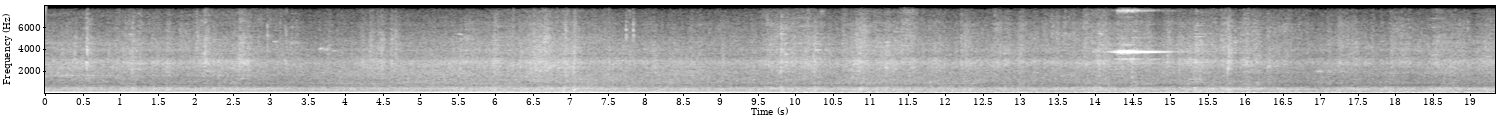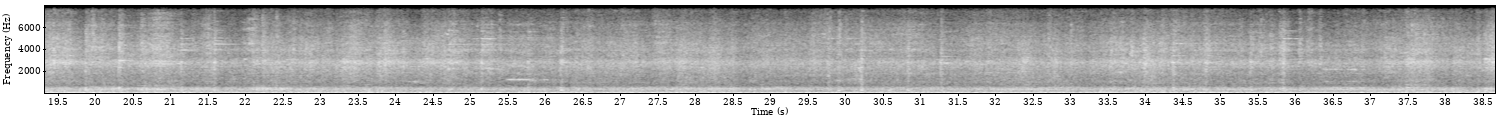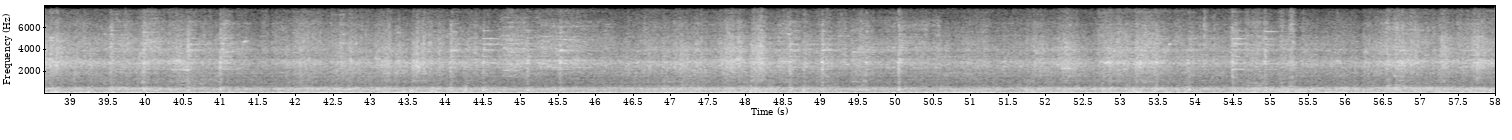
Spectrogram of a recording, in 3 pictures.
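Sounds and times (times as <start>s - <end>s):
freight train wheels rumbling: 0.0s - 58.0s
brief high squeal: 14.2s - 15.1s.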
